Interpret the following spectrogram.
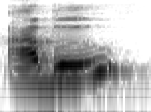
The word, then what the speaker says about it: Abu: Do you have Abu? It rhymes.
